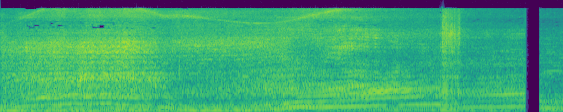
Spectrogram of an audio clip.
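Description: Sports car engine revving hard under acceleration. It climbs in pitch twice, dropping back after each climb as it shifts up. A sharp crack comes about four and a half seconds in.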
